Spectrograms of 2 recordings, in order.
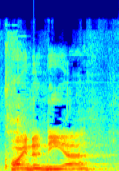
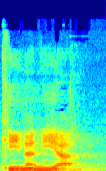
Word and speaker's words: koinonia: There's koinonia and kinonia. – May I have the part of speech? – Oh my God. – Noun. – Can you please repeat the word? – Koinonia, kinonia.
